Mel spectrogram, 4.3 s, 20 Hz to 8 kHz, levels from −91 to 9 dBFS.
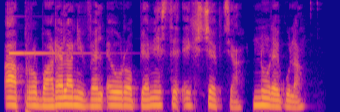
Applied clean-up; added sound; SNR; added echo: neural mask model RNNoise.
